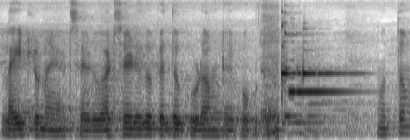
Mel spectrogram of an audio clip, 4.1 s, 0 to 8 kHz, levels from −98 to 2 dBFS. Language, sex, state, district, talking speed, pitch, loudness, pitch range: Telugu, male, Andhra Pradesh, Annamaya, 190 wpm, 125 Hz, -16 LUFS, 120-190 Hz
